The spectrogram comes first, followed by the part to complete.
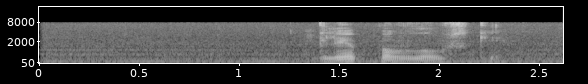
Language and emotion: Russian, neutral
